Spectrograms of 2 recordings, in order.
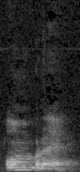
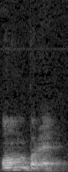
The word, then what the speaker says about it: hombre: An initial TH, that means if it starts the word, it's silent. Hola starts with an H. Hombre is the word for man. Hombre, it starts with H.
